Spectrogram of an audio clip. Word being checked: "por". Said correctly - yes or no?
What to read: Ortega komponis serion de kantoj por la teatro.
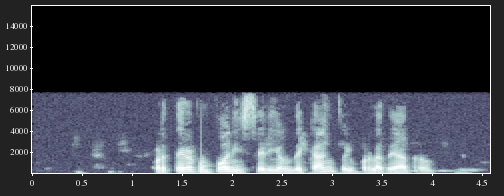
yes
